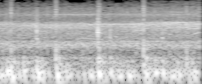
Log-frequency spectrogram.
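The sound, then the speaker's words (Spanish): Two people, one a drummer, drum by hand on a wooden chair in a steady, rhythmic knocking, sharp hollow taps repeating about twice a second, fairly loud over a dense background hum. “Están tocando una silla, los dos.”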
